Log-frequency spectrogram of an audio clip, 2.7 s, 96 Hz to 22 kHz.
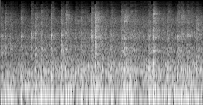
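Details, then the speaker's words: Harley-Davidson FXDX V-twin, just fitted with Daytona Twin Tec ECU for cam sensor error, Andrews N21 cams, hydraulic tensioners, S&S Big Sucker air cleaner, aftermarket exhaust; started still cold on a tiny bit of choke, even loping idle, no misfires or knocks: normal cold idle. "So let's just fire the bike up one more time, make sure that that works and starts. Tiny bit of choke, which is still a bit cold. sweet."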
